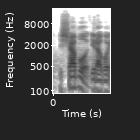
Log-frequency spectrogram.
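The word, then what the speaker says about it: שבועות: 받았다고 믿고 이제 맥추절을 그들의 발음 지금 발음으로 한번 시아부어라고 이야기하는데이 맥주절 아침에 어느 성경을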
